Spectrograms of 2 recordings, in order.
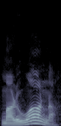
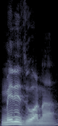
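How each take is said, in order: First: The J sound is silent. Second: The J sound is pronounced. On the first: The speaker calls it right. "বলবো মারুয়ানা" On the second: The speaker calls it wrong. "মেরিজুয়ানা মারজুয়ানা না বলে"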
